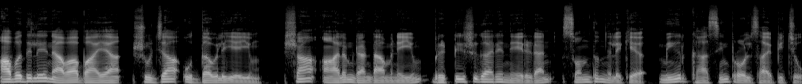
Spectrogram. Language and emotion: Malayalam, neutral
